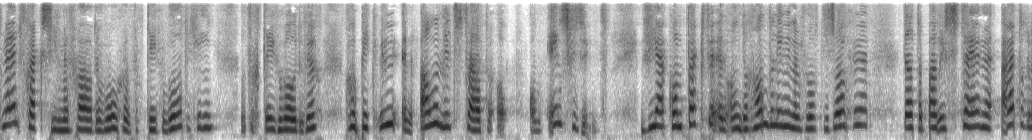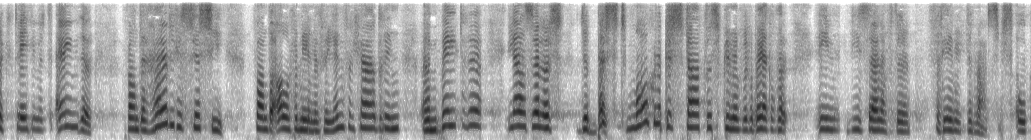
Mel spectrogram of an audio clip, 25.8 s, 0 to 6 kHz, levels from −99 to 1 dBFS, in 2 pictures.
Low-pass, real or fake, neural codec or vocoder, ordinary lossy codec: 5.4 kHz; fake; codec, 16 kHz in and 24 kHz out, 0.6 kbps, FireRedTTS-2 codec; none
